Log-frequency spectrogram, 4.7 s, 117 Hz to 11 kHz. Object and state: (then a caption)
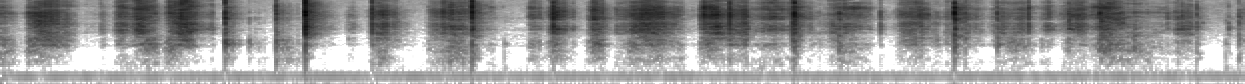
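Plastic game controller. Fingernails scratch and rub the casing of a hollow grey plastic N64 game controller, making a quick series of bright, raspy strokes with a few sharp clicks between them. A faint steady low hum runs underneath.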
